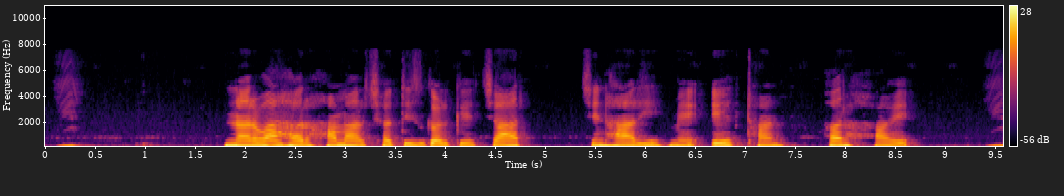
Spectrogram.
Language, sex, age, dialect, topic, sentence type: Chhattisgarhi, female, 25-30, Northern/Bhandar, agriculture, statement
